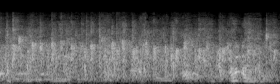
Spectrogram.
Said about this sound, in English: Chuck, please, and a round of applause.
